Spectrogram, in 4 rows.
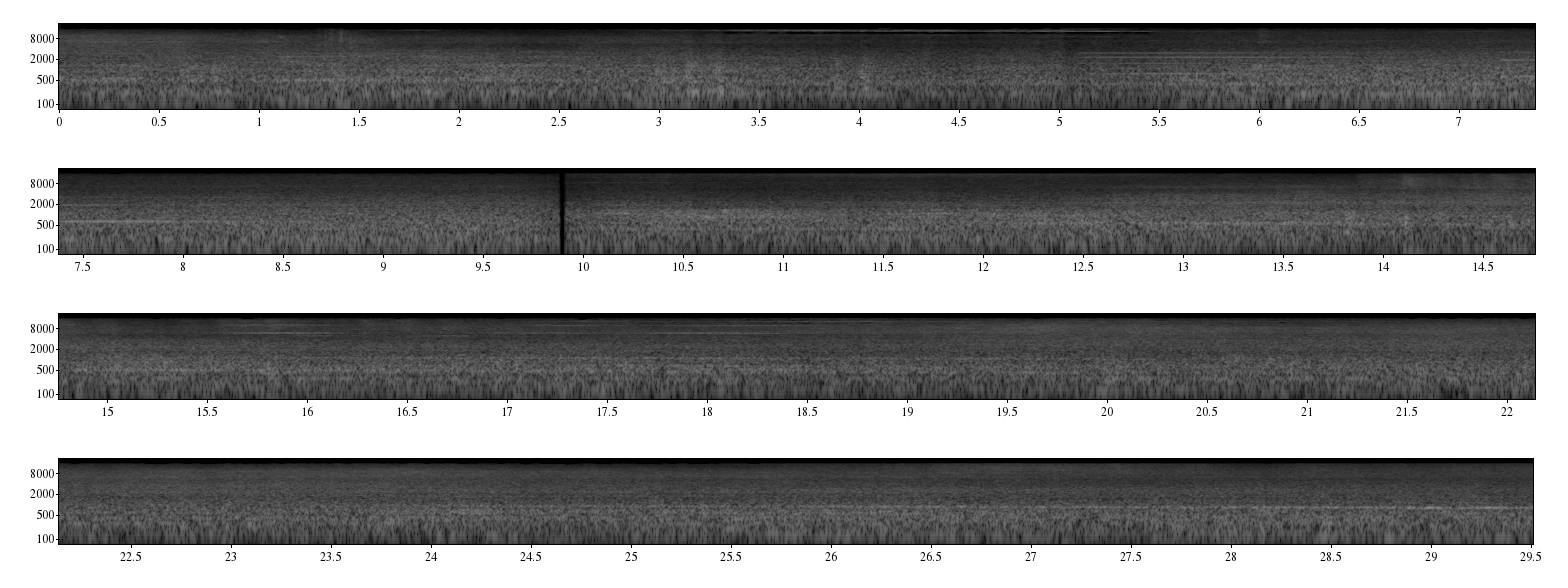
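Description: E5-series Shinkansen pulling out past the platform with a steady rush of running noise. Then an E4-series Max double-decker Shinkansen slows into the station, with a faint whine that slowly falls in pitch near the end as it comes to a stop.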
